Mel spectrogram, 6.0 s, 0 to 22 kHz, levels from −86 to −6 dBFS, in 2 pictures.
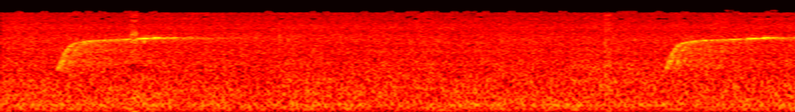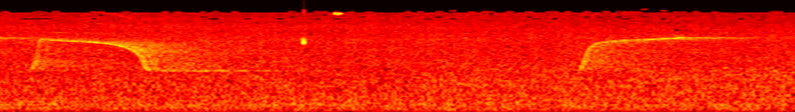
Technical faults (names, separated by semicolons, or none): MP2 compression; DAB burbling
